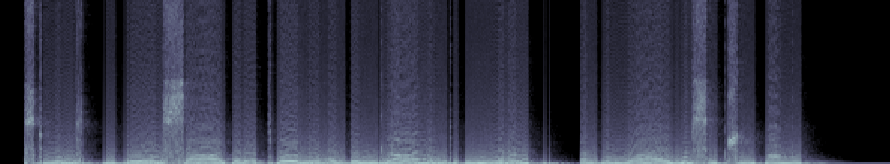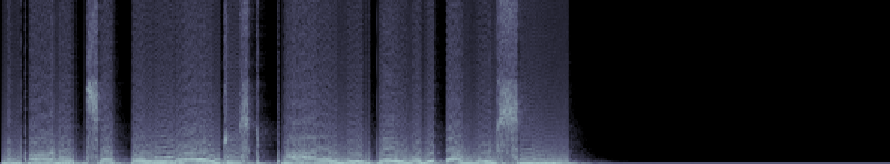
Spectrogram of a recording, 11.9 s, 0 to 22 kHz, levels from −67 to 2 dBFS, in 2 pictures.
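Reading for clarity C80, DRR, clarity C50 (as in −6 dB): 18.0 dB, 9.0 dB, 14.5 dB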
